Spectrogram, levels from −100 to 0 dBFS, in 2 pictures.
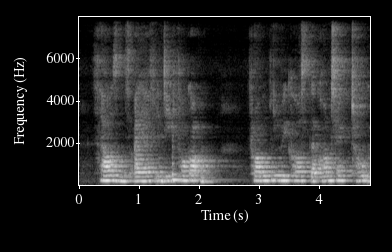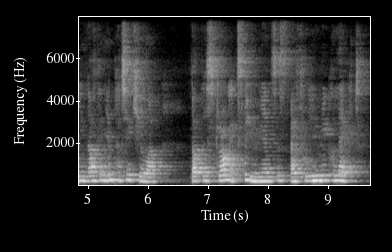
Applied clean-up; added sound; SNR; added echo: none; Bowed string instrument; 8 dB; reverberation time 0.7 s.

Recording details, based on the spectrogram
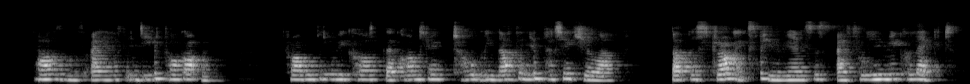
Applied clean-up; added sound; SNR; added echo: neural mask model DeepFilterNet 3.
